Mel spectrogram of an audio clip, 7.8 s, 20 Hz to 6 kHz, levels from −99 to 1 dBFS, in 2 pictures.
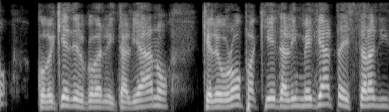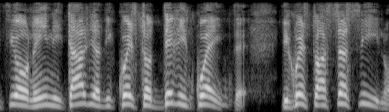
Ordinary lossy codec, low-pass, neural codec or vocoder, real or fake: none; 5.4 kHz; codec, 16 kHz, 4.8 kbps, FACodec; fake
